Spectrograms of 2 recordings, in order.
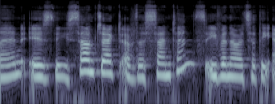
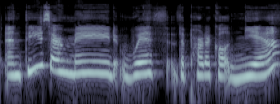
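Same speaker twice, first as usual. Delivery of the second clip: normal talking voice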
